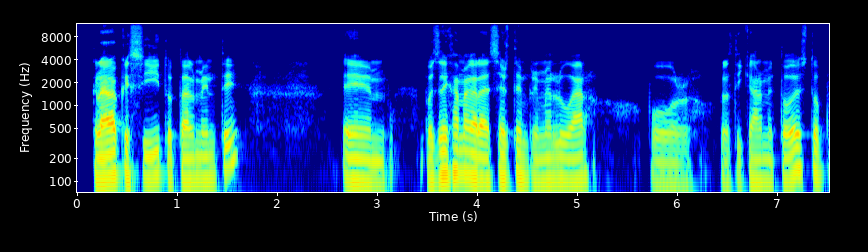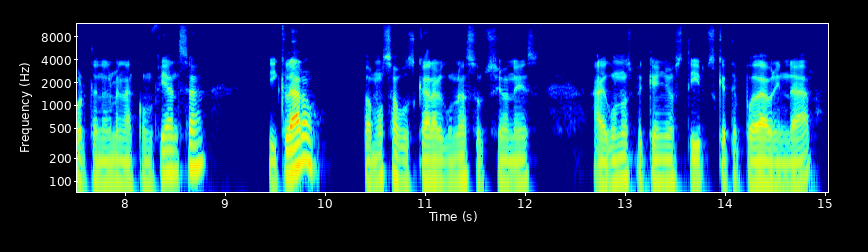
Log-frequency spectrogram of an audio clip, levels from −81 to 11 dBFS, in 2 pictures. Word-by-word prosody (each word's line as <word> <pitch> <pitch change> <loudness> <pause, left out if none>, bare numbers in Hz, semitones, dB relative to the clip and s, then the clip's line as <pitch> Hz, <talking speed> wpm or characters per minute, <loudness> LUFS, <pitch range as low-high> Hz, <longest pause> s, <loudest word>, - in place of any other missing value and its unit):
Claro 110 +2 +9
que 125 - +2
sí, 110 +1 -1
totalmente. 105 - 0 1.0
Em, 100 -4 +1 0.4
pues 100 - -1
déjame 125 +1 +4
agradecerte, 110 0 +4
en 105 - -2
primer 100 0 -2
lugar, 105 +1 +1 0.6
por, 85 -2 -5 0.2
platicarme 100 -1 -4
todo 105 +8 +3
esto, 135 -4 -1
por 95 -4 -4
tenerme 95 0 -5
la 90 0 -4
confianza. 130 - -2 0.6
Y 95 - -5
claro, 150 - +7 0.4
vamos 105 +5 -3
a - - +5
buscar 100 0 -1
algunas 100 +3 -3
opciones, 95 +2 -6 0.5
algunos 95 +4 -2
pequeños 100 0 -5
tips 100 0 -5
que - - -4
te - - -10
pueda 95 0 +2
brindar. 90 0 -2
100 Hz, 130 wpm, -25 LUFS, 95-115 Hz, 1.0 s, Claro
